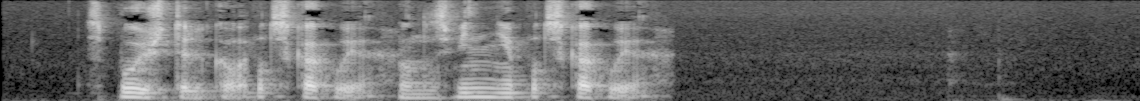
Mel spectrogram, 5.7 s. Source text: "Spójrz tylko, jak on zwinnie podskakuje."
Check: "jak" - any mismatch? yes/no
yes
